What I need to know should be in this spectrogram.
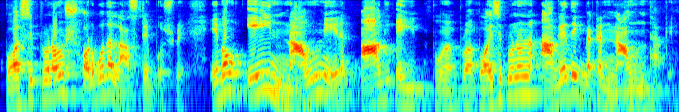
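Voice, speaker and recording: A man's voice: a little high, normal speed. A man teaching English grammar at a whiteboard, explaining step by step and checking again and again that his students follow. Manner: lively, asks checking questions again and again. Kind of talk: classroom lesson at a whiteboard.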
